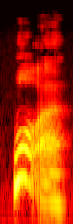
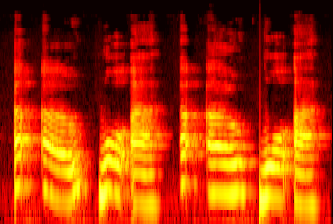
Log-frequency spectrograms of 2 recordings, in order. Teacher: But what you may hear is a lot of people saying water, and they glottalize it. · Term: glottal stop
